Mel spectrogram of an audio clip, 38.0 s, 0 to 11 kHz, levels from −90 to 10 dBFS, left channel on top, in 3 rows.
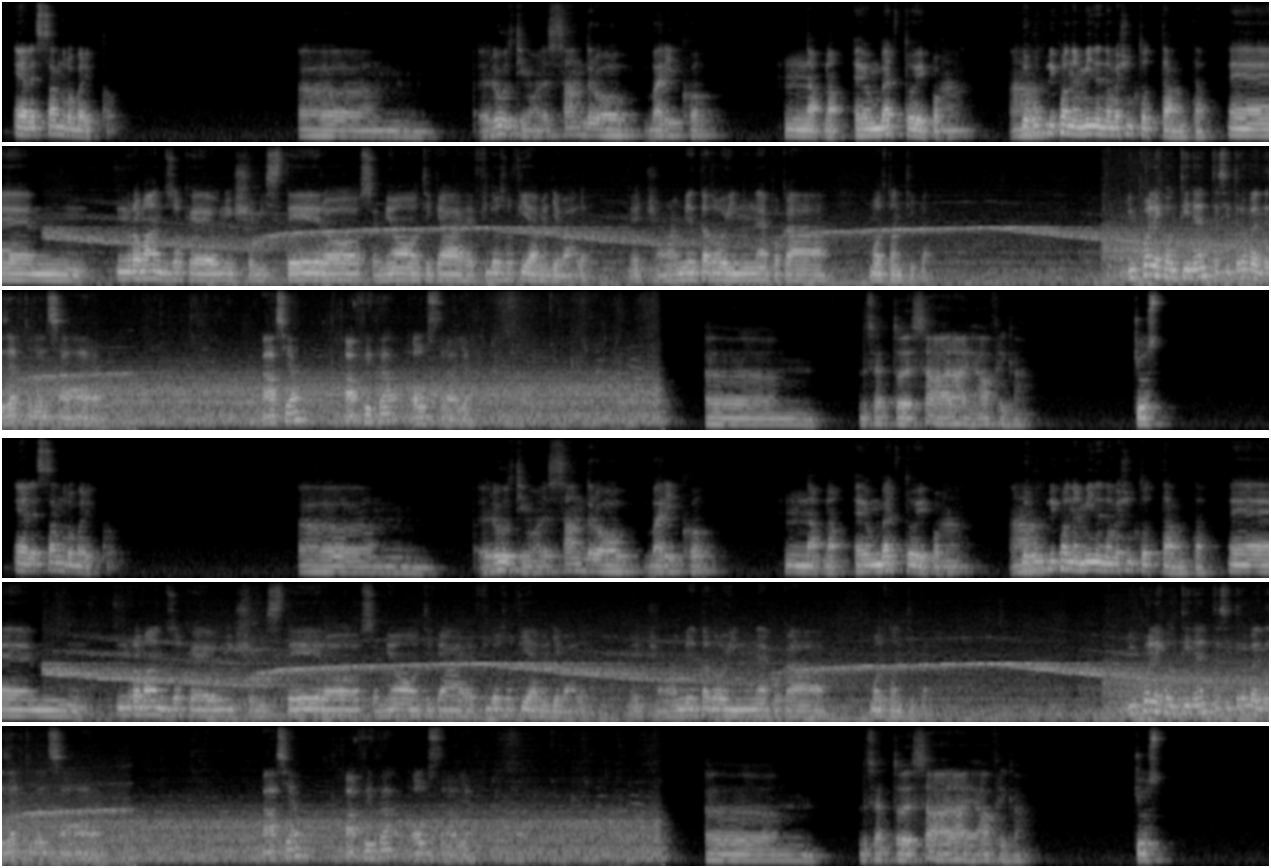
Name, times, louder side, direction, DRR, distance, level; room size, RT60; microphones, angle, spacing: voice 1, 0.1-0.9 7.8-9.4 10.2-13.5 13.8-18.6 18.9-21.0 21.3-21.9 23.9-26.4 27.9-28.4 28.8-30.1 36.7-36.9, left 3 dB, 40° left, 0.4 m, -29 dB
voice 2, 3.0-4.2 4.8-7.1 9.3-9.6 10.1-10.4 32.4-33.4 33.9-35.6, equal, 15° left, 0.9 m, -35 dB
sound 1, 13.1-26.6, right 2 dB, 75° right, 1.1 m, -41 dB
Stream, 23.6-31.9, left 2 dB, 75° left, 0.7 m, -38 dB
3.9 x 2.9 x 3.9 m
head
